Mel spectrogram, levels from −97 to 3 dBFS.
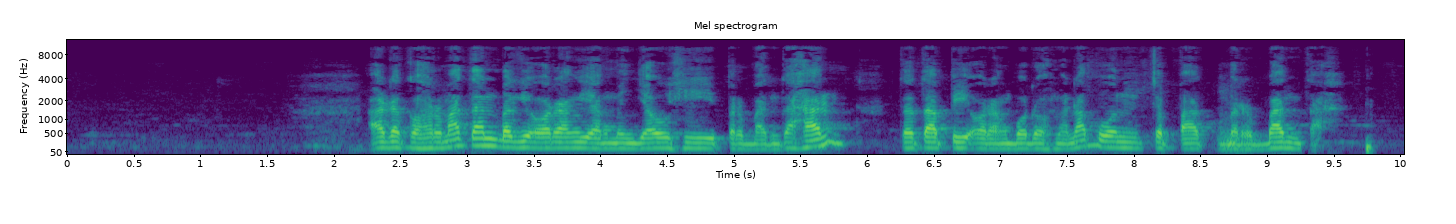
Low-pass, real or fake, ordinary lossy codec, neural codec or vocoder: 9.9 kHz; real; AAC, 64 kbps; none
